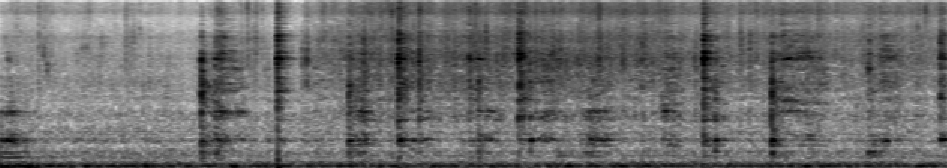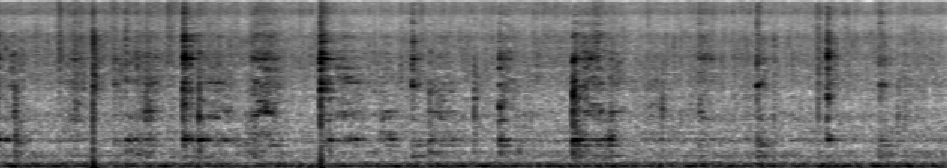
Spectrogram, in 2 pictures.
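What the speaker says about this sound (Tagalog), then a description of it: "Yan, nagisin natin ang bawang." Onion and garlic sizzle steadily in a hot pan while a utensil stirs and scrapes, with irregular clinks over the frying hiss, close up and no one speaking.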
